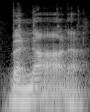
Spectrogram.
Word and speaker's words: banana: For example, in the word banana, we stress the second syllable, na, banana.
